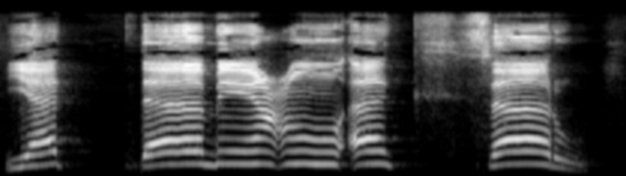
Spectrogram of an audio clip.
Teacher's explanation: Yattabi'u lagi sekali ain jaga-jaga sebut betul-betul ain baru sebut hamzah. Yattabi'u Kaf sifat hurufnya hamas kena ada sedikit sahaja angin, jangan banyak.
